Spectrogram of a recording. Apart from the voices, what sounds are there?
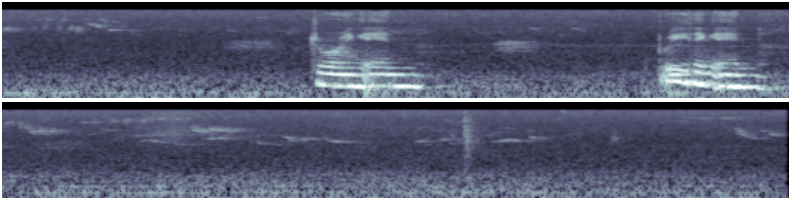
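birds calling outdoors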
